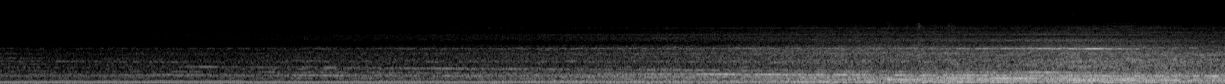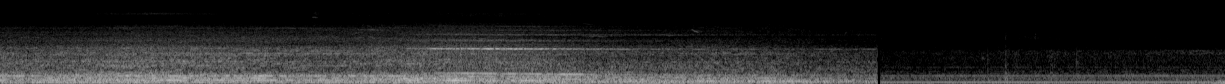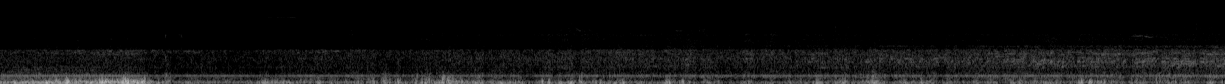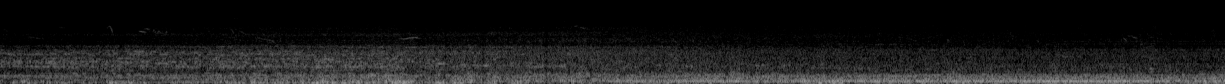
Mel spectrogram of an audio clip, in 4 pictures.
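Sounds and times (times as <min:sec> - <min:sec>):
electric train arriving: 0:00.0 - 0:21.1, 0:31.6 - 0:49.0
train motor whine: 0:00.6 - 0:21.0
high wheel squeal: 0:08.6 - 0:13.0, 0:14.2 - 0:21.0
steady low hum: 0:18.2 - 0:49.0.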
